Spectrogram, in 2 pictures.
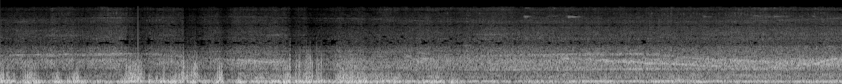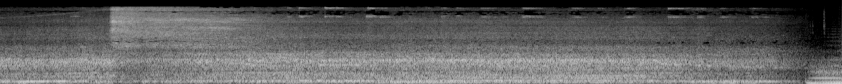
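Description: Fire engine's diesel engine running as the truck pulls out and drives off, with a siren wailing in slow rising and falling glides. A sudden hiss of air, like an air-brake release, breaks in about ten seconds in; music starts right at the end.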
